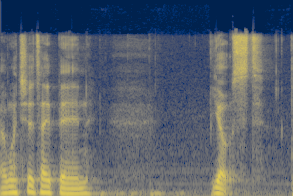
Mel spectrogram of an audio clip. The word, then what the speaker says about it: Yoast: Now I want you to type in Yoast. Rhymes with toast.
